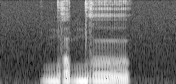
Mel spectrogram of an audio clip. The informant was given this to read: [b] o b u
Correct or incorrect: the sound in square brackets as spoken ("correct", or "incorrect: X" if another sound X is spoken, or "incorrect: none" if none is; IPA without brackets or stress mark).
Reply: correct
